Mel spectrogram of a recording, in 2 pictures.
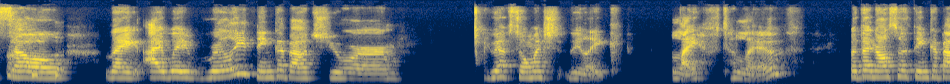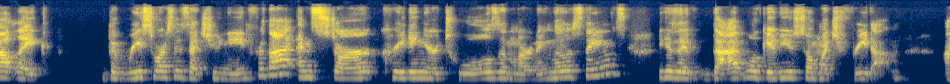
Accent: San Diego, California, United States; especially here being, I grew up in San Diego.

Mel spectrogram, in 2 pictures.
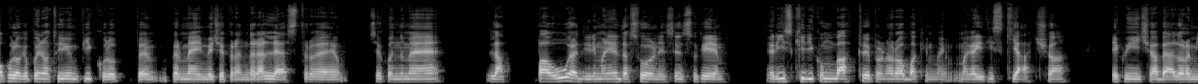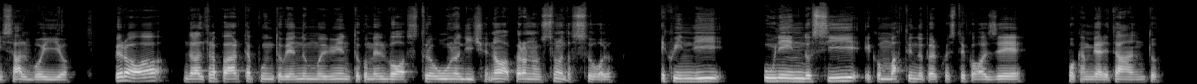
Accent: Varese, Lombardy, Italy; finché ovviamente non sono uscito dal mio paesino, io arrivo un po' più su di Milano, da Varese

